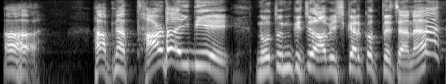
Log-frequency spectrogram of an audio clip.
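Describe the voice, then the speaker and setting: An actor playing a talkative, smug police officer in a Bengali audio story, speaking colloquially with scoffing rhetorical tags. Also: male voice, high-pitched, sing-song, moderate pace, pushed and bright, heavily acted. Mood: mocking. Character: Anishchay, talkative cocksure male police officer, smug and sardonic.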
